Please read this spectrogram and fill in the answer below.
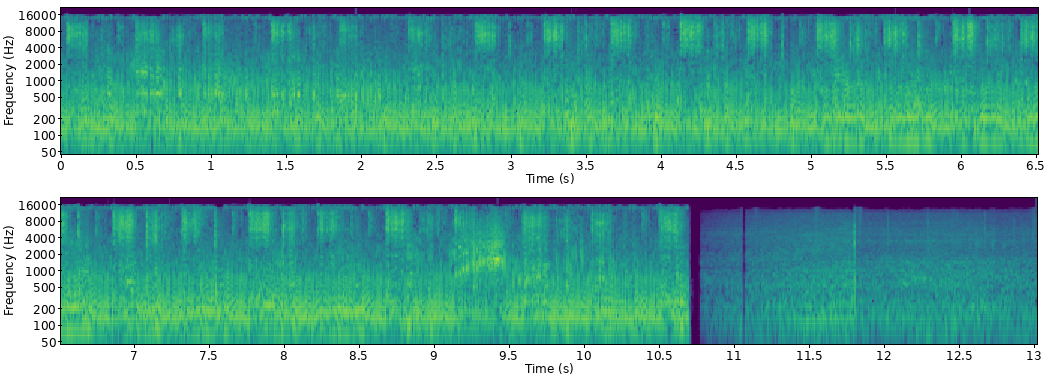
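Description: Loud electronic dance music with a steady, even beat, played over a festival sound system. It cuts off abruptly near the end and gives way to a much quieter steady noise.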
